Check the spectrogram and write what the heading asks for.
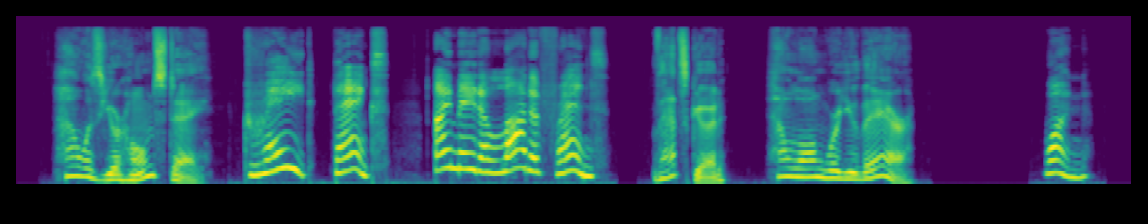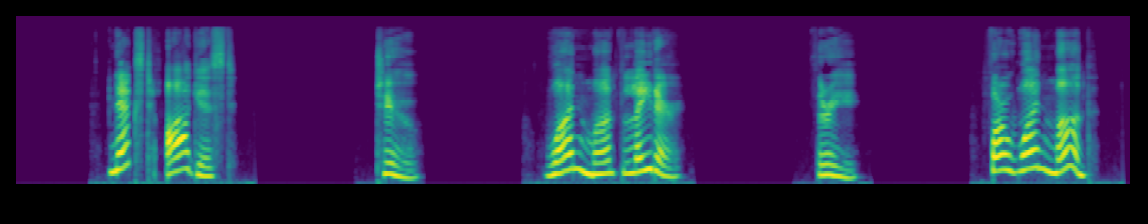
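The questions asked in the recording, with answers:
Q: That's good. How long were you there?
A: 3: For 1 month.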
